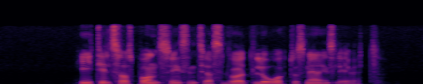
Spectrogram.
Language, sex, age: Swedish, male, 23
